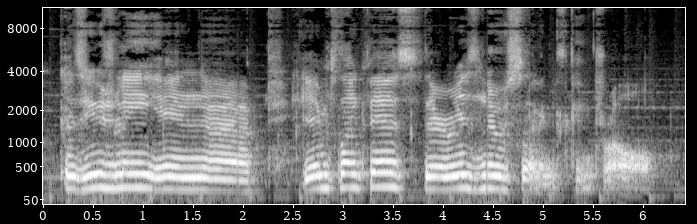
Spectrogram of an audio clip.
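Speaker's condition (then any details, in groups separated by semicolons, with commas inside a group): Cerebral palsy; affects limbs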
